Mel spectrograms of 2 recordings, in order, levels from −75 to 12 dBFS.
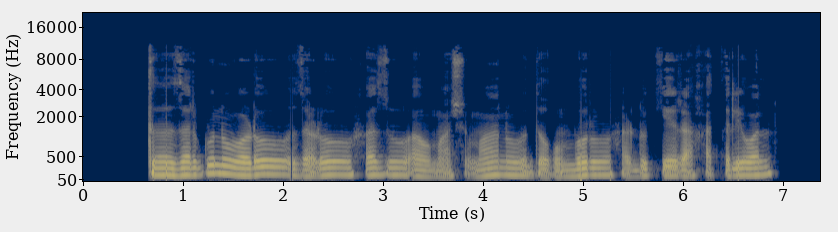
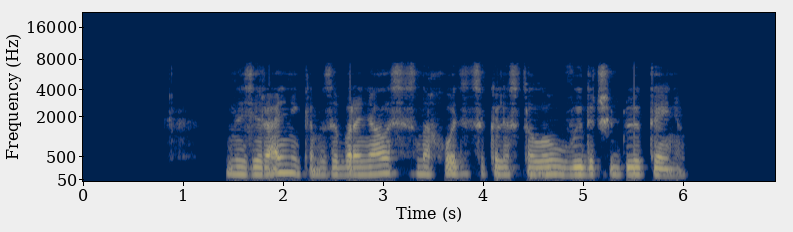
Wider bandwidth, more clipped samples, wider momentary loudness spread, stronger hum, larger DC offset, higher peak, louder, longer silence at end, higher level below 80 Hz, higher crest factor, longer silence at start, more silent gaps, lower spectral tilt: first, 11 kHz vs 7.8 kHz; neither; about the same, 8 LU vs 9 LU; neither; neither; first, 0 dBFS vs -4 dBFS; first, -17 LUFS vs -22 LUFS; second, 0.45 s vs 0.9 s; first, -46 dBFS vs -60 dBFS; about the same, 16 dB vs 18 dB; second, 0.65 s vs 1.45 s; neither; first, -8 dB/octave vs -6 dB/octave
